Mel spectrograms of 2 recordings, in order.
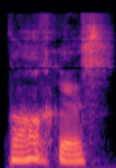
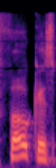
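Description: First: The word is pronounced so it resembles fungus. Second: The word is pronounced in the ordinary way. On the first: The speaker calls it wrong. "he'd say focus like fungus" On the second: The speaker calls it right. "So it's focus"

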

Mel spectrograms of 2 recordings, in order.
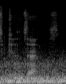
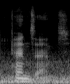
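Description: First: The stress is on the second syllable. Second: The stress is on the first syllable.

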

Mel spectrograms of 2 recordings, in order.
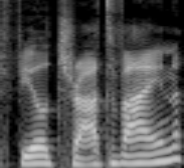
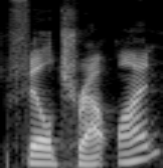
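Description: First: The name is said in a German accent. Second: The name is said in a plain American accent.

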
